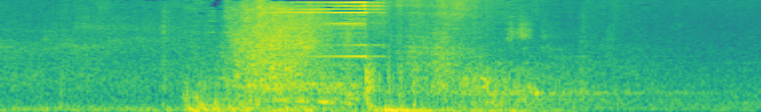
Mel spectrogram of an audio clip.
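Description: A hand slides down a metal handrail with a loud rushing scrape.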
